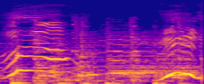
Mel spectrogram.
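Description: Background music with a steady beat, over which a high, cartoonish pitched call sounds twice, rising and holding at the start and rising and falling near the end.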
